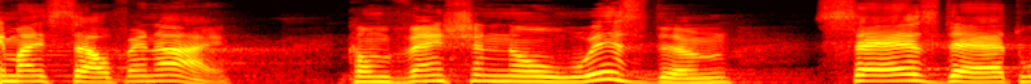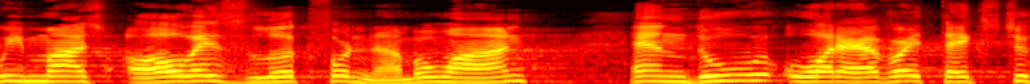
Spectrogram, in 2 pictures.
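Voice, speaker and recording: Bright-voiced Brazilian pastor in a reverberant hall. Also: male voice, sits high. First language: Brazilian Portuguese. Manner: joking, self-deprecating, addresses listeners directly. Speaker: pastor and conference speaker. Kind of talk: conference sermon with audience interaction. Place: large hall, speaking to a conference audience.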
